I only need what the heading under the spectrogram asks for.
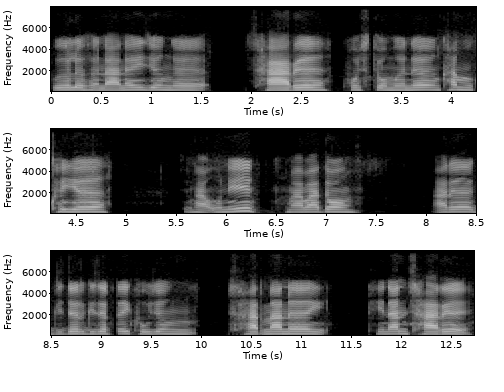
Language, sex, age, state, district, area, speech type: Bodo, female, 60+, Assam, Chirang, rural, spontaneous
